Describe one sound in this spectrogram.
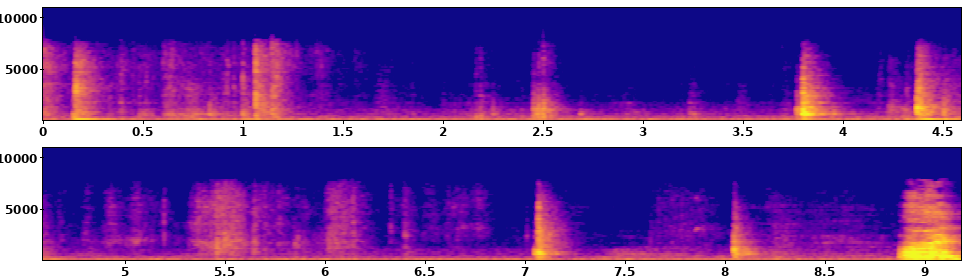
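Small cardboard boxes click and tap as they are opened and handled.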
